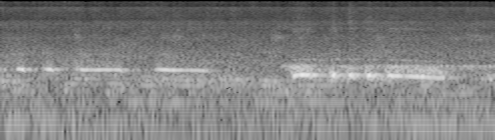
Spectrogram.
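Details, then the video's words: Singing Bangkok-type zebra dove: soft tonal cooing notes, first faint and spaced, then a louder rolling run of short notes near the end, over a steady low background hum. "perkutut Bangkok manggung gacor"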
